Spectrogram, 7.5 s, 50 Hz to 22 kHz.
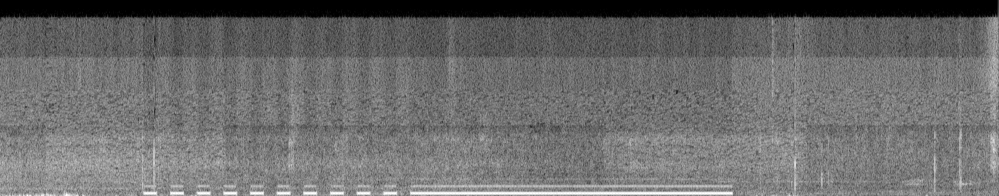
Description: Telephone call progress tone (North American plan), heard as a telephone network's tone, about 350, 440 Hz, 0.1 s on and 0.1 s off, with the noise of a residential street. Stutter dial tone.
